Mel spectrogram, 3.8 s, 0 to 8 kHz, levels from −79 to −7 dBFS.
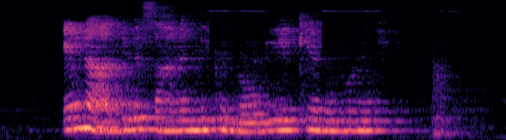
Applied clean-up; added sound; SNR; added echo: neural separator model SepFormer DNS4.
